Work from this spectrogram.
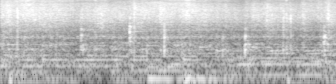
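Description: Chopped coriander stems sauté in a pan for a mopane worm chili sauce, giving a continuous bright sizzle with faint stirring taps over a short stretch, with no talking.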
